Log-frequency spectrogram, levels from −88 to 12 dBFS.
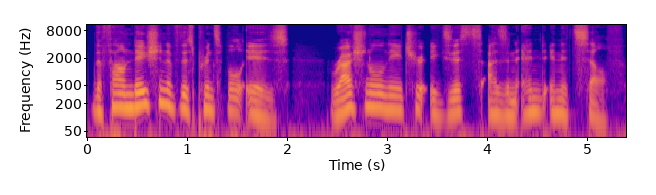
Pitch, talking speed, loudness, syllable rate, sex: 135 Hz, 155 wpm, -20 LUFS, 5.0 syllables/s, male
